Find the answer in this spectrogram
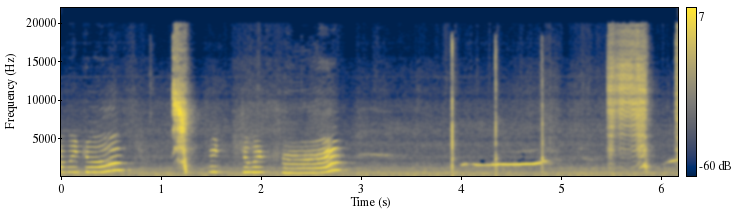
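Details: Pet Indian ringneck parrot indoors producing harmonic, voice-like talking notes that bend upward, a few sharp clicks, then a long level whistle, with a short harsh squawk at the end.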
